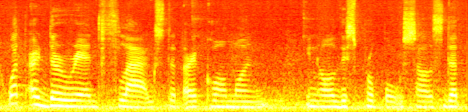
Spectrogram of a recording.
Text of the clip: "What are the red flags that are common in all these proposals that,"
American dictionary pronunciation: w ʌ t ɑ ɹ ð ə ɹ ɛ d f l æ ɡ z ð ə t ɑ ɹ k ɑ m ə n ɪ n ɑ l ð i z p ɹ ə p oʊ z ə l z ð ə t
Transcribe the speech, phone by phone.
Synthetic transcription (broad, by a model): w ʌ t ɑ ɹ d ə ɹ ɛ d f l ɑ ɡ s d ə t ɑ ɹ k ɑ m ə n ɪ n ɑ l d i s p ɹ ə p oʊ s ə l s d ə t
